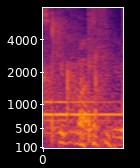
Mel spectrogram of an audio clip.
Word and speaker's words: Kiribati: Um, Kiribati. Say that again. Kiribati. Spell it. K I R I B A T I. That's correct. Or Kiribas. Kiribas. is pronounced as kitty bus, but you know, because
